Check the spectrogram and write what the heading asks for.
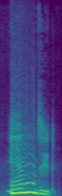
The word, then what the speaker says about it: indeed: lanjut ke Indeed nah perhatikan katain disini disini cara bacanya itu ada stretching namanya teman-teman yaitu ke naikkan suara kalau di bahasa Inggris kenaikan suara itu dikasih tanda petik di atasnya sedikit maka itu Naik suara kita memakai kita bacanya Injit jangan Indeed ya tapi Injit nilai kan sedikit artinya sungguh kemudian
